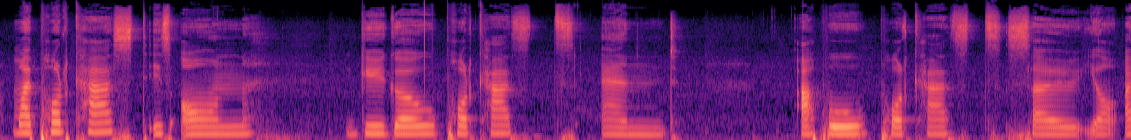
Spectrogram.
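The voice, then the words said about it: Put-on accent, poorly done. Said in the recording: “I need to stop talking like that ... my accent probably sucked”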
